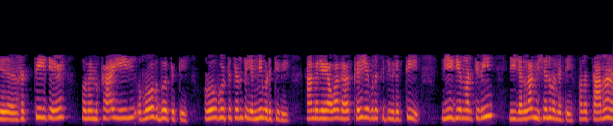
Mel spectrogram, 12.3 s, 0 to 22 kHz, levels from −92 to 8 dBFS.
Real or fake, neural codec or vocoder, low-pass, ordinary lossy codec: fake; autoencoder, 22.05 kHz, a latent of 192 numbers a frame, VITS, trained on one speaker; 3.6 kHz; MP3, 16 kbps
